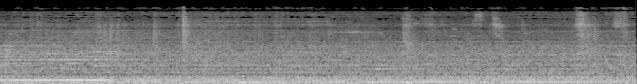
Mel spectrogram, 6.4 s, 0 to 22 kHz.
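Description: Cabin sound of a Boeing 787-9 taxiing in: a steady low rumble from the wheels and airframe under the hum of the idling engines. A low steady tone stops about a second in and a lower one comes in later.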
